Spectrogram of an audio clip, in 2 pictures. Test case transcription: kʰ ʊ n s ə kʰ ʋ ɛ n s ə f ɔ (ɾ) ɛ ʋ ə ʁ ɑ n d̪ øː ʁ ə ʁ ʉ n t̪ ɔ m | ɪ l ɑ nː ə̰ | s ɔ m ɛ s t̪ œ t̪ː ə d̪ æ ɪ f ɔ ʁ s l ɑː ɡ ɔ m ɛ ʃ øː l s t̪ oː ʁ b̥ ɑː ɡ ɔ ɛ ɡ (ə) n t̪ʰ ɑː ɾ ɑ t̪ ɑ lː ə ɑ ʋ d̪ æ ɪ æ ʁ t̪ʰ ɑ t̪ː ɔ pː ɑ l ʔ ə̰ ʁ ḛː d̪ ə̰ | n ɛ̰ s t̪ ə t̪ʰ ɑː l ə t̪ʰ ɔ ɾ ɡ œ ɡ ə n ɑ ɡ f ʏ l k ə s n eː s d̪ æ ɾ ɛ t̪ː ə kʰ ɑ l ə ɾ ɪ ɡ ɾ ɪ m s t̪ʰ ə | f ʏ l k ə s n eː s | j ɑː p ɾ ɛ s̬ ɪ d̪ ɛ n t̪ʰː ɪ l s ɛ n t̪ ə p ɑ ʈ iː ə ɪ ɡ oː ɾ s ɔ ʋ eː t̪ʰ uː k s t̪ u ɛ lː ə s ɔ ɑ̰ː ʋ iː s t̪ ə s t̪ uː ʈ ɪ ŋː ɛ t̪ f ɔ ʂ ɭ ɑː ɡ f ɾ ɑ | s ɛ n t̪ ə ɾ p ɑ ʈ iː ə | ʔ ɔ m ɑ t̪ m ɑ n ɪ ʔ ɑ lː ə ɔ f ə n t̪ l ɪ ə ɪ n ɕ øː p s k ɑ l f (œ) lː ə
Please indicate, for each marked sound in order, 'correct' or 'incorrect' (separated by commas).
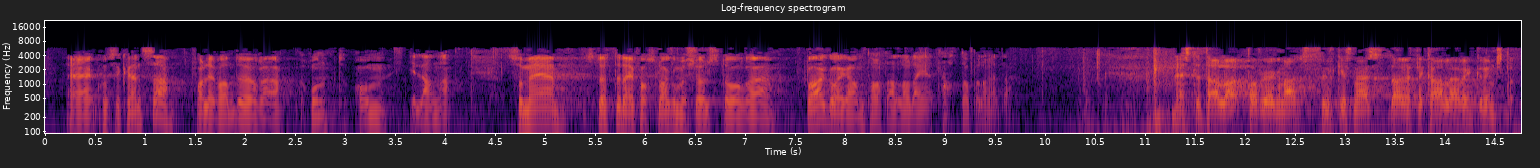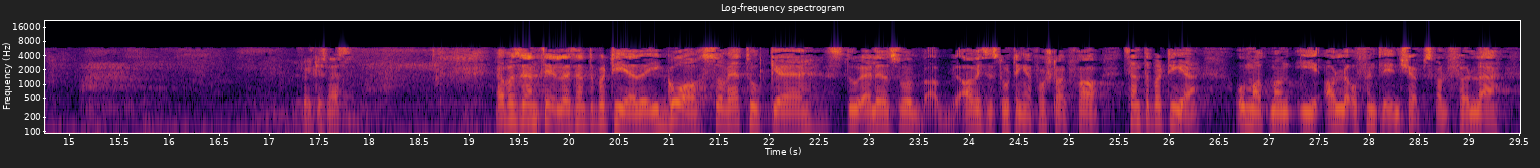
incorrect, incorrect, correct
